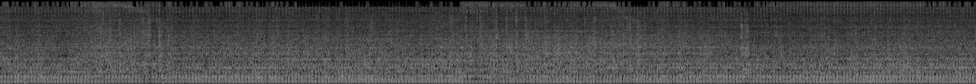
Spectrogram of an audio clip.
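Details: Small single-cylinder tiller engine idling in neutral after about 20 years sitting, once fuel was added; steady, even putter at constant speed with no misses or knocks: normal idle.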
